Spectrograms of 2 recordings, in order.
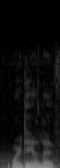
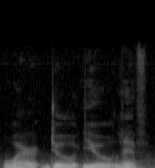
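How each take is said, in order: First: It is run together with a weak 'do'. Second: Each word is said fully and carefully. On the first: "then in fast speech" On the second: "First in careful speech"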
